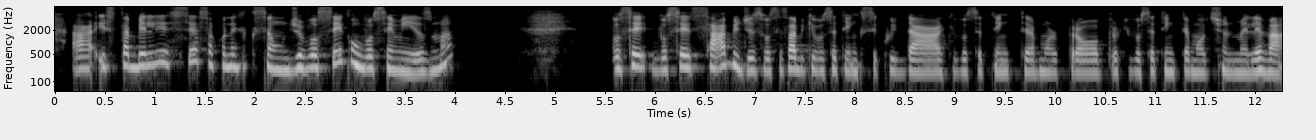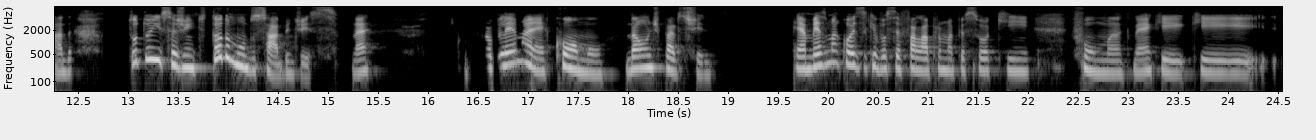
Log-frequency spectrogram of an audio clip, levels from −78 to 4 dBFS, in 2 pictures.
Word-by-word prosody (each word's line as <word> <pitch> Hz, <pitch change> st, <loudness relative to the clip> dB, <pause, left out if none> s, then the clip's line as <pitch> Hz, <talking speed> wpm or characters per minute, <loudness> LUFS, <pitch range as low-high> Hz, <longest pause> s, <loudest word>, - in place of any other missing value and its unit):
a 220 Hz, +1 st, 0 dB
estabelecer 260 Hz, +6 st, -1 dB
essa 315 Hz, -4 st, -6 dB
conexão 240 Hz, -4 st, -3 dB
de 215 Hz, +4 st, +1 dB
você 235 Hz, +7 st, 0 dB
com 315 Hz, -5 st, +2 dB
você 220 Hz, -1 st, -1 dB
mesma. 190 Hz, -, -3 dB, 1.6 s
Você 235 Hz, +3 st, +2 dB
você 205 Hz, +4 st, 0 dB
sabe 250 Hz, +2 st, +2 dB
disso. 200 Hz, -1 st, -4 dB
Você 195 Hz, +1 st, -12 dB
sabe 205 Hz, -1 st, +2 dB
que 210 Hz, 0 st, -7 dB
você 190 Hz, +1 st, -7 dB
tem 190 Hz, -2 st, -7 dB
que -, -, -15 dB
se -, -, -10 dB
cuidar, 90 Hz, -, 0 dB
que -, -, -20 dB
você 180 Hz, 0 st, -10 dB
tem 175 Hz, -, -8 dB
que 175 Hz, -, -26 dB
ter 180 Hz, -, -4 dB
amor 180 Hz, -1 st, -7 dB
próprio, 175 Hz, +1 st, -4 dB
que 185 Hz, +1 st, -22 dB
você 180 Hz, 0 st, -7 dB
tem 185 Hz, 0 st, -7 dB
que -, -, -23 dB
ter 185 Hz, -, -4 dB
uma 175 Hz, -1 st, -6 dB
autoestima 175 Hz, 0 st, -6 dB
elevada, 180 Hz, 0 st, +1 dB, 0.5 s
tudo 320 Hz, +5 st, +3 dB
isso 355 Hz, -6 st, +6 dB
a 270 Hz, -, +9 dB
gente 230 Hz, -1 st, +2 dB
todo 410 Hz, -, +6 dB
mundo 240 Hz, -7 st, +4 dB
sabe 170 Hz, -3 st, +3 dB
disso, 150 Hz, -4 st, -8 dB
né. 185 Hz, +3 st, +2 dB, 0.9 s
O -, -, -26 dB
problema 280 Hz, +3 st, +5 dB
é 190 Hz, -2 st, +2 dB
como, 180 Hz, -10 st, +2 dB, 0.2 s
da 215 Hz, +2 st, +5 dB
onde 230 Hz, 0 st, +2 dB
partir? 185 Hz, -7 st, -1 dB, 0.8 s
É 215 Hz, -, +4 dB
a 215 Hz, -, +6 dB
mesma 265 Hz, +7 st, +5 dB
coisa 265 Hz, -5 st, +3 dB
que 250 Hz, +2 st, -1 dB
você 215 Hz, 0 st, -2 dB
falar 205 Hz, -3 st, +3 dB
para 190 Hz, +2 st, -8 dB
uma 195 Hz, -2 st, -3 dB
pessoa 195 Hz, 0 st, -5 dB
que 190 Hz, -1 st, -7 dB, 0.4 s
fuma, 175 Hz, -5 st, -4 dB
né, 180 Hz, +2 st, +1 dB
que 175 Hz, -4 st, -3 dB
que 170 Hz, -, -4 dB
200 Hz, 165 wpm, -23 LUFS, 180-235 Hz, 1.6 s, a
